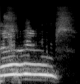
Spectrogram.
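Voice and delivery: loud, high, delighted shout of a name; excited greeting. Real, not acted. Greeting James as he rejoins the show, a loud happy shout. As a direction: call out to him, thrilled he's back. Greeting a friend who came back.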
